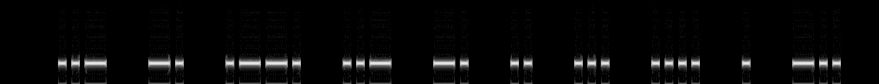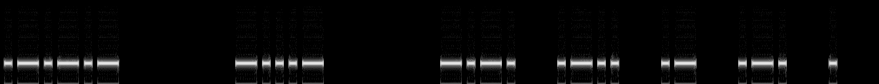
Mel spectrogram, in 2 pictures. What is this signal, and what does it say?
Morse code, heard as a keyed tone, about 18 wpm, spaced as for 12 wpm, 1000 Hz. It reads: UNPUNISHED. <BT> CLARE
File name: qotdfiles / 12wpm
